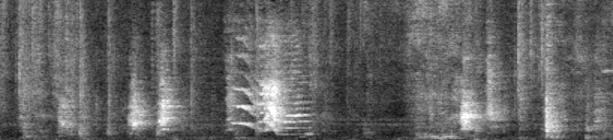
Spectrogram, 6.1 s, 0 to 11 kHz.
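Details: Shiba Inu puppies in their puppy room on 17 March, giving high thin whimpers and short yips, including a rising and falling whine near the middle, with scattered knocks and rustling indoors.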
